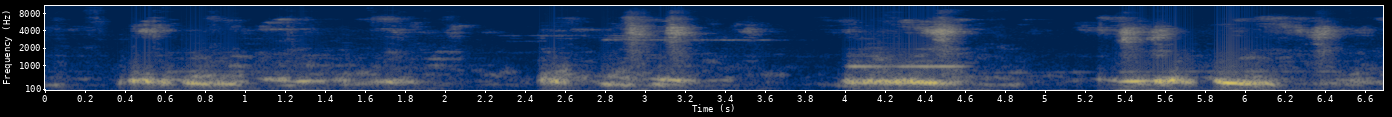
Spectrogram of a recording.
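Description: Pigeons of a Giribaz fancy breed cooing in several short bursts, close and fairly clear, with brief pauses between calls and no talk.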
